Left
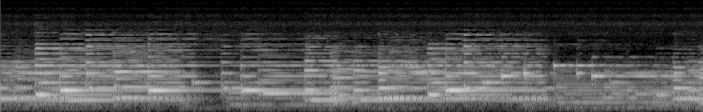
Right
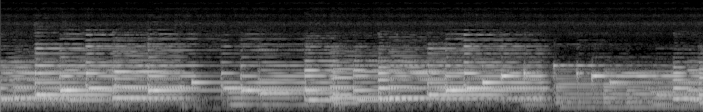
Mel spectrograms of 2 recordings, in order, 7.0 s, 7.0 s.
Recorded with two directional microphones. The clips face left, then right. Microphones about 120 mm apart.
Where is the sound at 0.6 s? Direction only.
25° right (ahead or behind).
